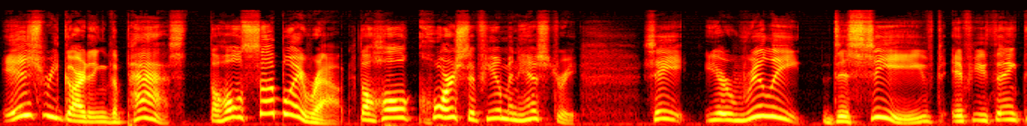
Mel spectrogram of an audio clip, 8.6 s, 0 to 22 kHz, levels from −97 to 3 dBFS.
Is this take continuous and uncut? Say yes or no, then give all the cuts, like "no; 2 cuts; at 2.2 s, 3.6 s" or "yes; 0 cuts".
no; 2 cuts; at 3.0 s, 5.8 s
